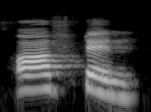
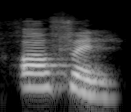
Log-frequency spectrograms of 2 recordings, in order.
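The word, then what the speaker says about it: often: इस वर्ड को most of the people pronounce as ऑफ्टन। ज्यादातर लोग इसको ऑफ्टन बोलते हैं, बट the actual pronunciation of the word is ऑफन।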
